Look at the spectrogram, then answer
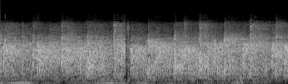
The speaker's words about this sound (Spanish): Porque Fusion, señores, no es de Estados Unidos, Fusion es peruano. Un fuerte aplauso para eso.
